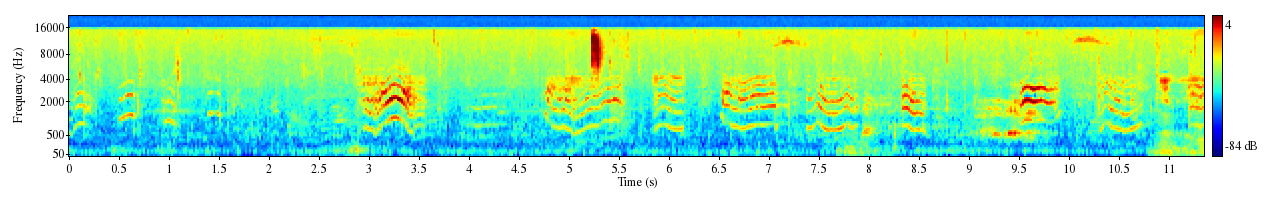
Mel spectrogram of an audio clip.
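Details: Whimpering during a Jack Russell Terrier's second birth, early morning of 17 October 2014: repeated high, wavering squeals and rising-falling whines in irregular bursts, with soft human voices and low rumbling in the background.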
